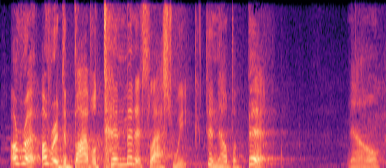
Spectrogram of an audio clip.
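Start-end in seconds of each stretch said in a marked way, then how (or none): 0.1-3.5 high, louder defensive whine; hammed-up self-justifying believer; mock whiny excuse. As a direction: protest like a sulky kid caught out. Whiny excuse answering God.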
